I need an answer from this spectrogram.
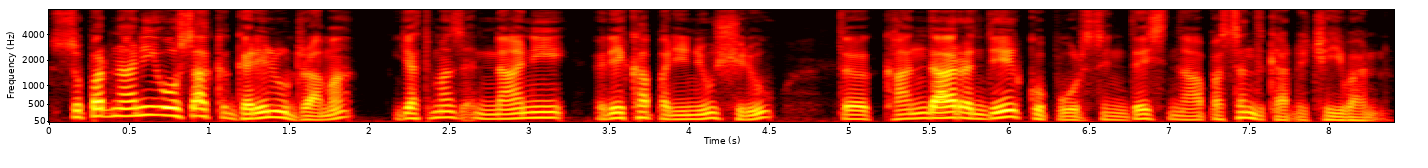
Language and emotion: Kashmiri, neutral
